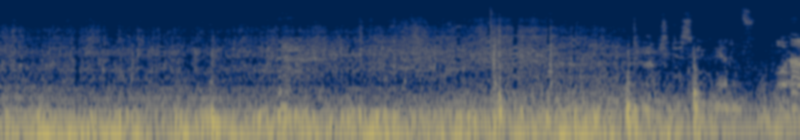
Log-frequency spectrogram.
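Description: Toyota Prado driving slowly along a muddy dirt track, heard from inside the cabin: a steady low rumble of engine and tyres, with a few sharp knocks and rattles from bumps in the second half.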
